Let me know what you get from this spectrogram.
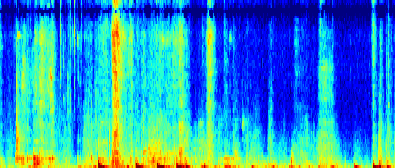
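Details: Rottweiler scene indoors as Junior tries to take Fluffy's bone: low, rough rumbling pulses recur unevenly about twice a second, mixed with panting breaths and bursts of scuffling noise.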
